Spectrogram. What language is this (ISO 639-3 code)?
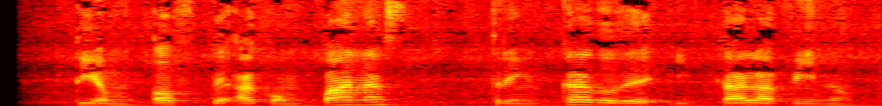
epo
